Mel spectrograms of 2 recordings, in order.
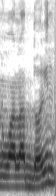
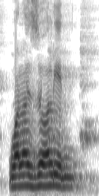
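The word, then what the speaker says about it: ولا الضالين: Terus pas lagi Fatihah bacanya begitu, bukan waladdallin tapi walazzallin, batal ya, batal, nggak dimaaf, batal kalau diterusin terus, batal.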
